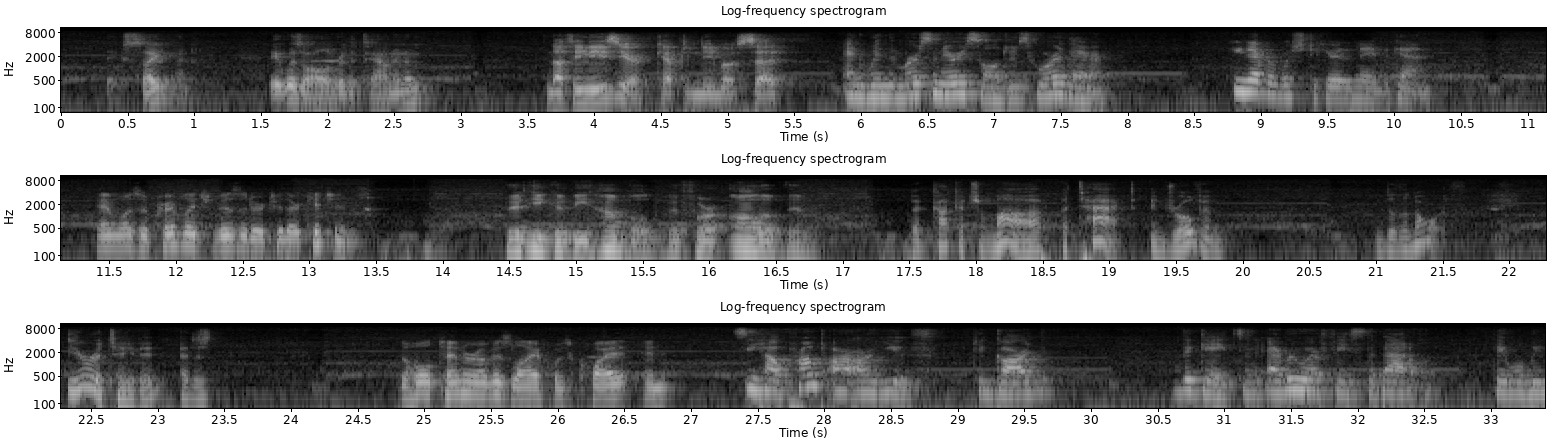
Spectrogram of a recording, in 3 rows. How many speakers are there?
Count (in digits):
7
